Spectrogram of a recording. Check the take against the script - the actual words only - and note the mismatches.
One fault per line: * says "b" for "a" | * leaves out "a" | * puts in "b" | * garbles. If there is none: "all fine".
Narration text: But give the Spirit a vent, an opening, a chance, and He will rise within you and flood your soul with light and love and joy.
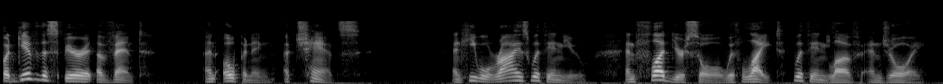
* says "within" for "and"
